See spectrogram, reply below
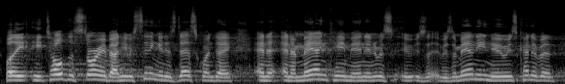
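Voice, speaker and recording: Southern US pastor, 30s, mid-high voice, earnest sermon from the pulpit, echoing sanctuary. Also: male voice, fairly even intonation, racing. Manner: earnest, drops to a soft hush on key words. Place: church sanctuary, in front of a Christmas tree. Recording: long hall reverb.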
